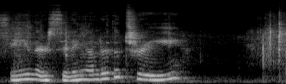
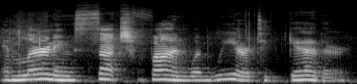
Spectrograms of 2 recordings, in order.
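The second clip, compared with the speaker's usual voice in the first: lilting rhyming read-aloud; reading to children; 2 semitones higher, 3 dB louder than usual. Acted. Parent reading a rhyming book to child, gentle lilt. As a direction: read the rhyme gently to a toddler.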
